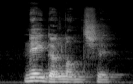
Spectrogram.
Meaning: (adjective) inflection of Nederlands: 1. masculine/feminine singular attributive 2. definite neuter singular attributive 3. plural attributive; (noun) Dutchwoman, Dutch female (from the Netherlands)
- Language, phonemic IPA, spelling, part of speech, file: Dutch, /ˈneː.dərˌlɑnt.sə/, Nederlandse, adjective / noun, Nl-Nederlandse.ogg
